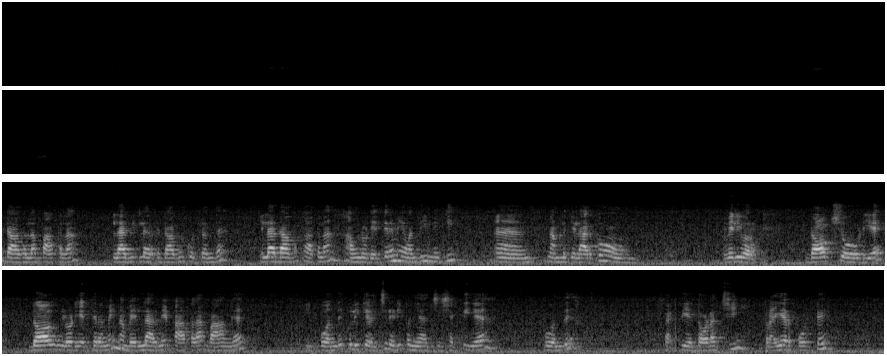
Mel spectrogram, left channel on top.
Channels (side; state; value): left; silent; 55 dB below the other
